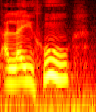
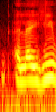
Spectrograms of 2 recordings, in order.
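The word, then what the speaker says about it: عليهِ: Rather than saying alayhu, alayhi was more easy on their tongue.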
